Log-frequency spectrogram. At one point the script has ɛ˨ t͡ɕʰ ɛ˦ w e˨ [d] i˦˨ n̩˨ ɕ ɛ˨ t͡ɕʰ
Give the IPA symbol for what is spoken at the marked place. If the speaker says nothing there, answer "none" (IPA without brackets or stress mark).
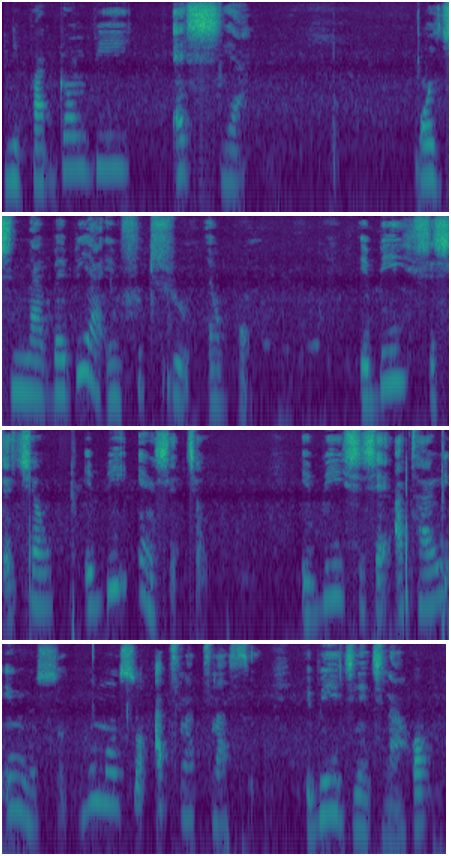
b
